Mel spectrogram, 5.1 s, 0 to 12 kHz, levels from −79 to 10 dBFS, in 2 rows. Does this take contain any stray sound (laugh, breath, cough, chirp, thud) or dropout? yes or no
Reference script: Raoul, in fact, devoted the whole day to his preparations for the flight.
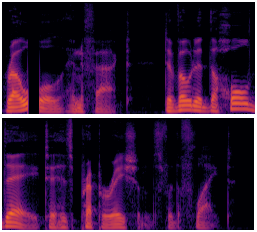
yes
